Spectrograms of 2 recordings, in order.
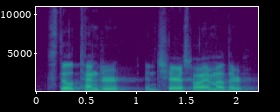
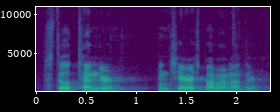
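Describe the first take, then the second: No difference in how they are said.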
